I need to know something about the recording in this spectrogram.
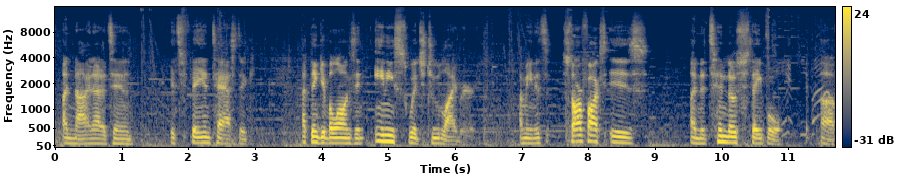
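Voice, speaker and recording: A man in his early forties giving a casual, conversational video game review in a halting, reflective way. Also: medium pitch. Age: early 40s.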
